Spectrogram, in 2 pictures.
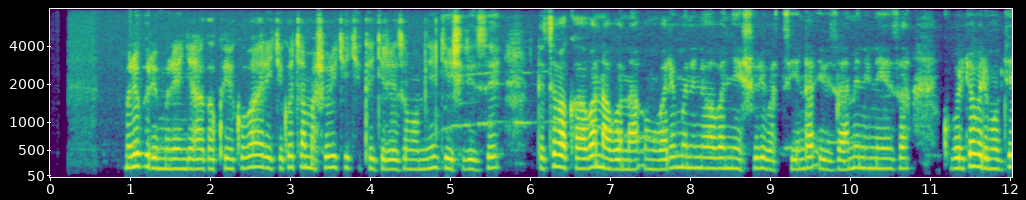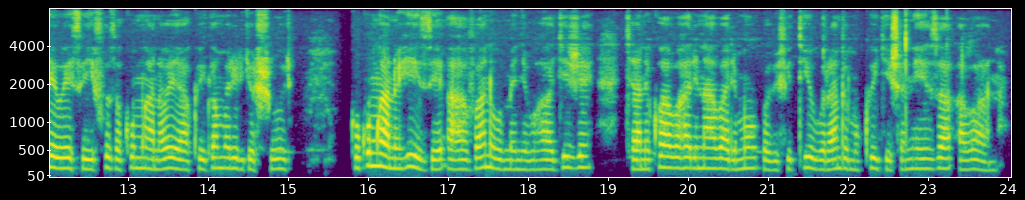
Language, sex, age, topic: Kinyarwanda, female, 36-49, education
